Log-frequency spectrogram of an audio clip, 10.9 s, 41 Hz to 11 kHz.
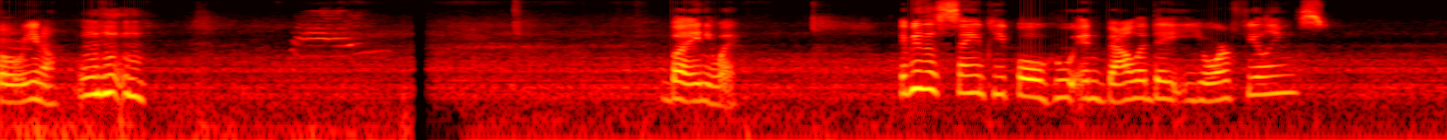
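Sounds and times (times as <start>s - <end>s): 
speech: 0.2s - 1.2s, 5.0s - 5.6s, 6.8s - 10.0s
cat in heat meowing: 2.2s - 3.0s.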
